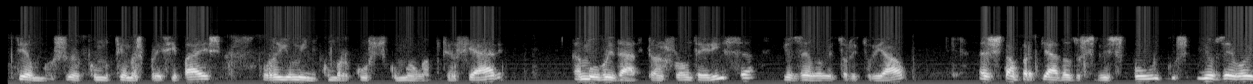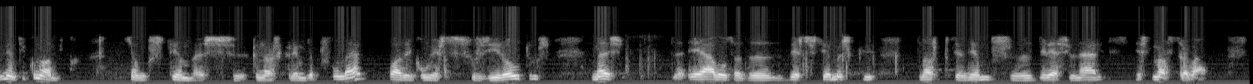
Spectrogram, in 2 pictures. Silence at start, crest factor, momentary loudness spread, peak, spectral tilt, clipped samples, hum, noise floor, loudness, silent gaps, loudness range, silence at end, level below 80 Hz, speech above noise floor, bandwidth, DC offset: 0.15 s; 14 dB; 12 LU; 0 dBFS; -5.5 dB/octave; under 0.1%; none; -45 dBFS; -15 LUFS; none; 3 LU; 0.5 s; -48 dBFS; 30 dB; 16.5 kHz; under 0.1%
